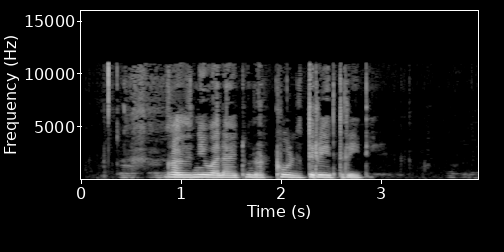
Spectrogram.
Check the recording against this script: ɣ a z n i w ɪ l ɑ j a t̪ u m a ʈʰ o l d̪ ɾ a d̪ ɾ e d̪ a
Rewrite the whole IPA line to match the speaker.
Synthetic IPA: ɣ a z n i w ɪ l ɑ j a t̪ u n a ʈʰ o l d̪ ɾ e d̪ ɾ e d̪ i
